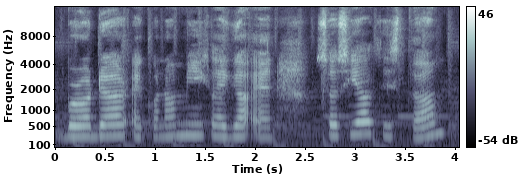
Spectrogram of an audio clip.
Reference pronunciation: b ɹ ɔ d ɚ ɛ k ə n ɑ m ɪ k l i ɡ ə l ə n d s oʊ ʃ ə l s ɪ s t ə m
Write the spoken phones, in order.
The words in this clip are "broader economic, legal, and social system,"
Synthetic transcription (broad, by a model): b ɹ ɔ d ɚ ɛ k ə n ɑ m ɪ k l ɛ ɡ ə l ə n s oʊ s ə l s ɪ s t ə m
